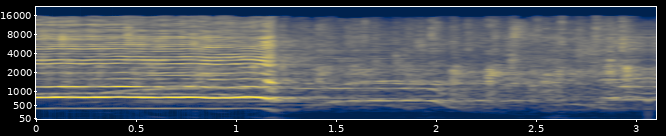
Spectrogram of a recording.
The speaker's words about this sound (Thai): ท่านผู้มีเกียรติครับเสียงปรบมือต้อนรับครับ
